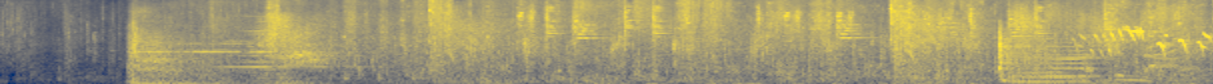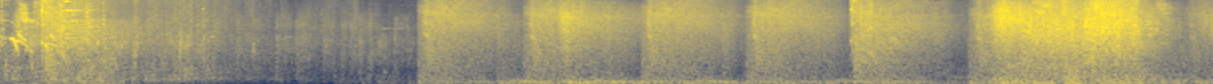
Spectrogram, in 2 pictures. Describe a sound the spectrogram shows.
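Swords clash and spells crackle in a busy fantasy battle.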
